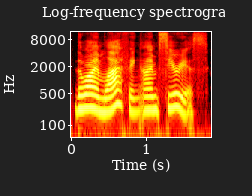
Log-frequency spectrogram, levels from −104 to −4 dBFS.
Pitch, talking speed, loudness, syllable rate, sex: 220 Hz, 225 wpm, -17 LUFS, 5.3 syllables/s, female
